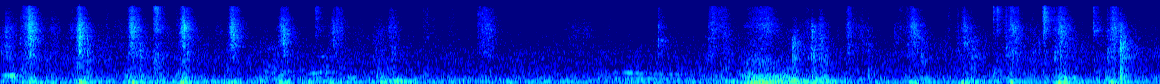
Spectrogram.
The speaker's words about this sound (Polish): Czekajcie, pójdę im zamknąć te drzwi, bo po prostu nie dam rady.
